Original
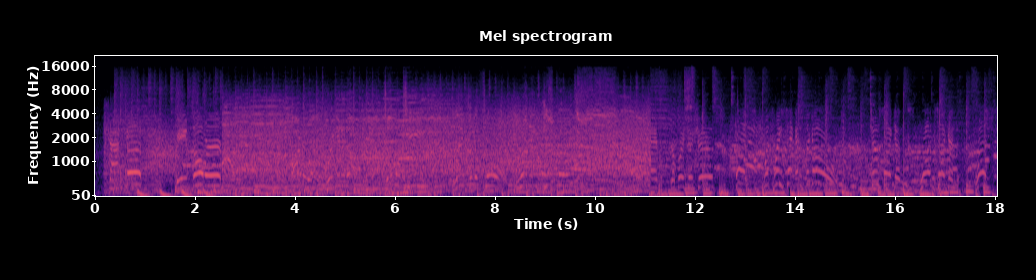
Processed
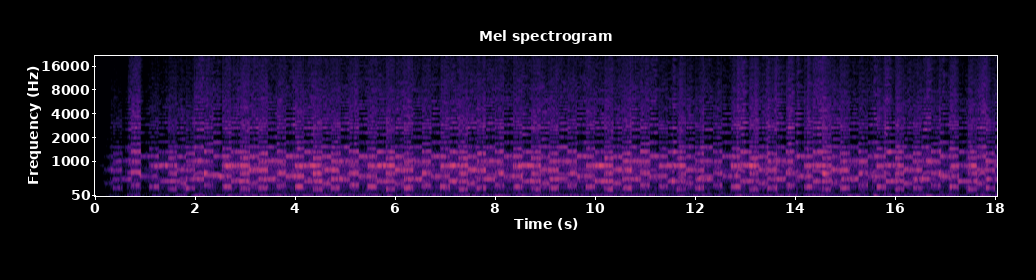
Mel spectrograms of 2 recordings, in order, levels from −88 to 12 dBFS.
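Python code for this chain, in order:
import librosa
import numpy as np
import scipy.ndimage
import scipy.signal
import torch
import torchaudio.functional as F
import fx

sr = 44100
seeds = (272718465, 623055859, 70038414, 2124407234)

y = fx.fade_in_head(x, sr, length_s=4.04)
y = scipy.signal.sosfilt(scipy.signal.butter(2, 3200.0, 'lowpass', fs=sr, output='sos'), y)
y = fx.rider(y, sr, range_db=4, speed_s=0.5)
y = fx.vowel_filter(y, sr, vowel='a')
y = fx.echo_diffused(y, sr, ms=1433, feedback_pct=71, wet_db=-14.0)
y = fx.sample_hold(y, sr, seeds[0], rate_hz=2000.0, jitter_pct=20)
y = 10.0 ** (-36.5 / 20.0) * np.tanh(y / 10.0 ** (-36.5 / 20.0))
y = fx.small_body(y, sr, hz=(280.0, 460.0, 890.0), ring_ms=45, db=12)
y = fx.resonator_held(y, sr, hz=5.5, low_hz=220.0, high_hz=580.0)
y = F.gain(torch.from_numpy(y), 17.5).numpy()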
